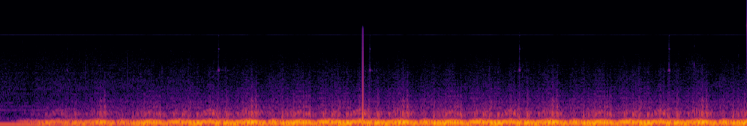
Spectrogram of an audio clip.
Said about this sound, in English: Did you know that cells make sounds? I did not know that until I studied this. Cells themselves make sounds. And I want you to hear this. You put a microscope to it and check this out.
